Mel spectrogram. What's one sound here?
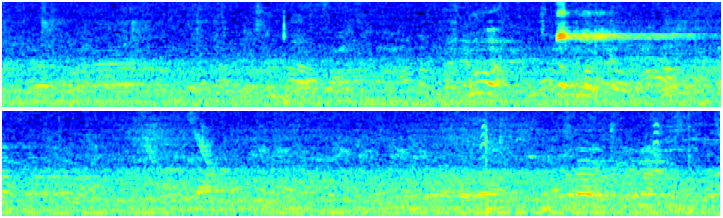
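Men shout and call to each other across an open outdoor pitch.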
